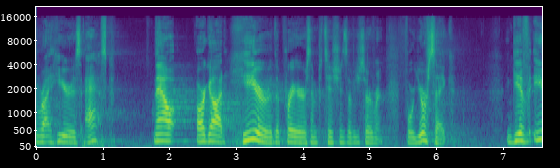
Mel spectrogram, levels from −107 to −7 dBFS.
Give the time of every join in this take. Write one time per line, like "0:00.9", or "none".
0:01.7
0:05.4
